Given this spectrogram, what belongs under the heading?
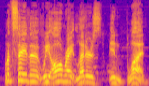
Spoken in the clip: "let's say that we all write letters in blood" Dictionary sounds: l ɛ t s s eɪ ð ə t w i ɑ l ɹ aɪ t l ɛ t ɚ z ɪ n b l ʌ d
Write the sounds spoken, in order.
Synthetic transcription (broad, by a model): l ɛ t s s eɪ ð ə t w i ɑ l ɹ aɪ t l ɛ t ɚ z ɪ n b l ʌ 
